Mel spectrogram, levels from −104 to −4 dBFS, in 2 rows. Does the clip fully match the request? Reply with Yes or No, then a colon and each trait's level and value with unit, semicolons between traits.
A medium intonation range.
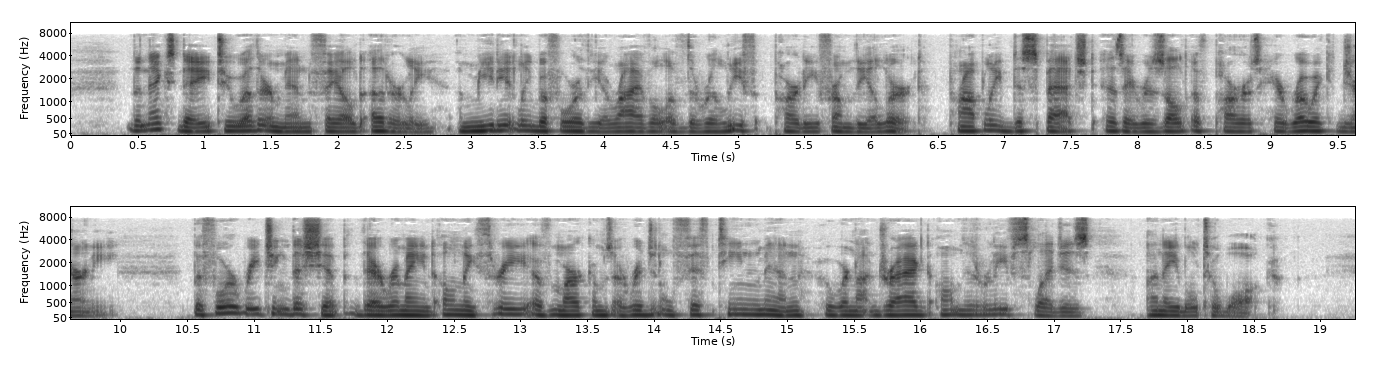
No: narrow, 2.2 semitones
